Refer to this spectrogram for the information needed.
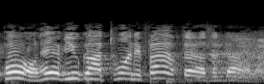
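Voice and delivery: high, loud, eager question; Michelle's voice. Acted. Michelle asking Paul about his money, high and loud. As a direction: ask it brightly, as a punchline. Michelle lowers her price.

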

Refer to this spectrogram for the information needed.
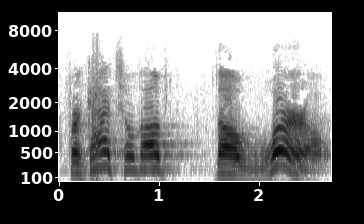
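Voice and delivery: WORLD punched loud and drawn out; stress on WORLD. Shown as a demonstration. Teacher showing how to meditate on a verse, stressing WORLD. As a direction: build slowly to a big, stretched world. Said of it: "I like to emphasize different words".

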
